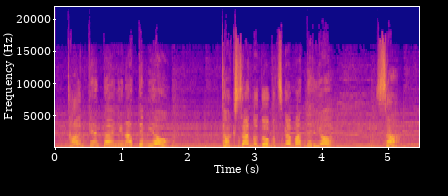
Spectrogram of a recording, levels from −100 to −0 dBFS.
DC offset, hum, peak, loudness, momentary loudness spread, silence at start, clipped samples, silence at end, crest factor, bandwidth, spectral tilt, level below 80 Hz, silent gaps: under 0.1%; none; -6 dBFS; -23 LUFS; 14 LU; 0 s; under 0.1%; 0 s; 18 dB; 19 kHz; -3.5 dB/octave; -50 dBFS; none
